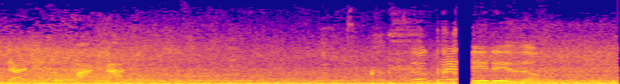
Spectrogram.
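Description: A woman talks close by with animation.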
